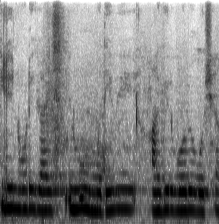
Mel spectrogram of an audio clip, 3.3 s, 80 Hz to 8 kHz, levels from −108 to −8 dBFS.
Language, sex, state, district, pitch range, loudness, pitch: Kannada, male, Karnataka, Belgaum, 200-215 Hz, -11 LUFS, 205 Hz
